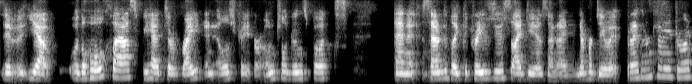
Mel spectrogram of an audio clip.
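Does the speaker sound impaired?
Yes: cleft lip and palate; congenital cleft lip and palate, 25 surgeries.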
